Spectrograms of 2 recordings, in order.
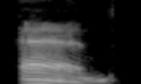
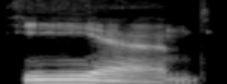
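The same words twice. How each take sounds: First: The vowel is a plain open 'a' sound. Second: The vowel is raised toward an 'ee' sound. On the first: "So I would say and" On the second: "you kind of have a raising to E"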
